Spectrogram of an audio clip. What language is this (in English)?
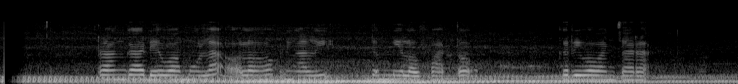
Sundanese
